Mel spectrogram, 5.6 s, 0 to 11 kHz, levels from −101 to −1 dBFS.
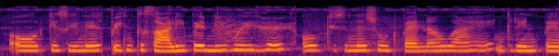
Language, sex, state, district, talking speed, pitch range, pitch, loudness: Hindi, female, Chhattisgarh, Balrampur, 180 wpm, 235-260 Hz, 245 Hz, -30 LUFS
